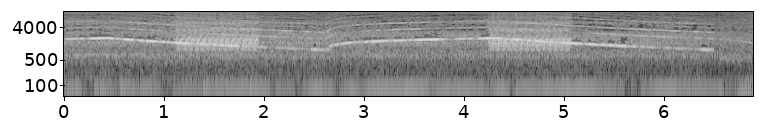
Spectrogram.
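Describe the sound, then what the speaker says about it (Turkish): A cartoon fire truck siren from a children's vehicle game wails in loud, sweeping rising and falling tones, alone and continuous throughout. "İtfaiye arabası"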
